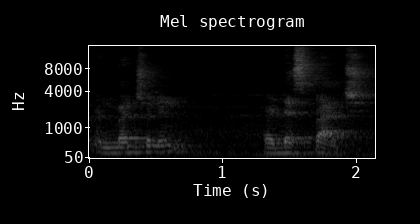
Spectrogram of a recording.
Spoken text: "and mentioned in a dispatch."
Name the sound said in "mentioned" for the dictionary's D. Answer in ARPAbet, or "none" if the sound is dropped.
none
